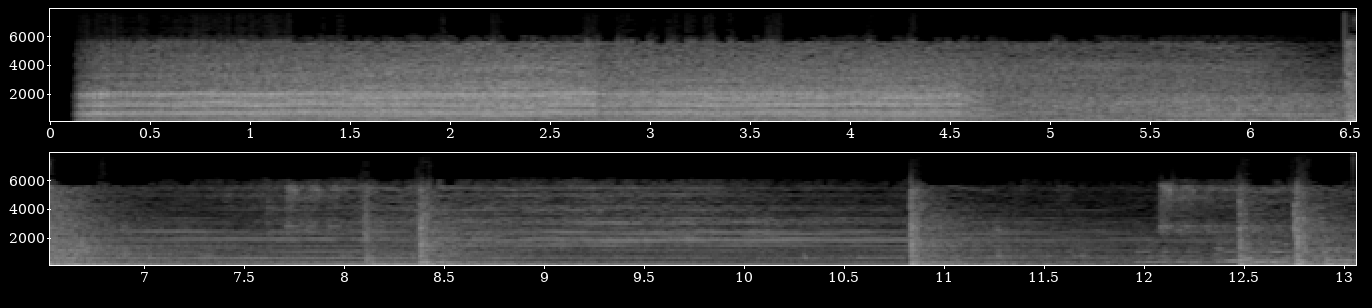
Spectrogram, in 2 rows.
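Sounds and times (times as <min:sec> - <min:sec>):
car engine accelerating hard: 0:00.2 - 0:07.8
road and wind noise: 0:00.2 - 0:08.5.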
